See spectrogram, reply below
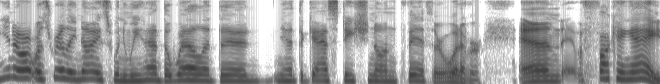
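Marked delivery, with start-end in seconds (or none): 0.0-4.8 much higher, fast whiny townsperson voice; nostalgic townsfolk. Retold or imitated. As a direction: play a fussy local reminiscing. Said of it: "people going like".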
